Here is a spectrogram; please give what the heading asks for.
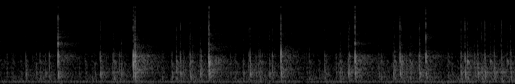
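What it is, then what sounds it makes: Plastic water pitcher tapped with fingertips. Fingertips and nails tap quickly on the front and sides of a large green plastic water pitcher with a lid, partly filled with water. The irregular, crisp clicks and light knocks carry a hollow mid tone near 560 Hz that dies away almost at once, over a faint steady low hum.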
